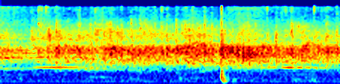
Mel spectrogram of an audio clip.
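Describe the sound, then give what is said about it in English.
Faint audience applause in a church greets someone invited to the front for questions, a steady, soft patter of clapping throughout. “Give Andrew a round of applause.”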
